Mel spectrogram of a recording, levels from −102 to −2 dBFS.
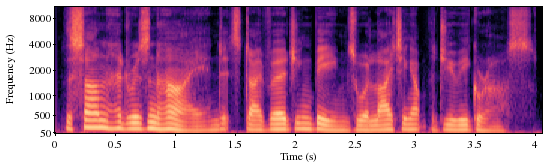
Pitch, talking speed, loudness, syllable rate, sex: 130 Hz, 220 wpm, -17 LUFS, 5.5 syllables/s, male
